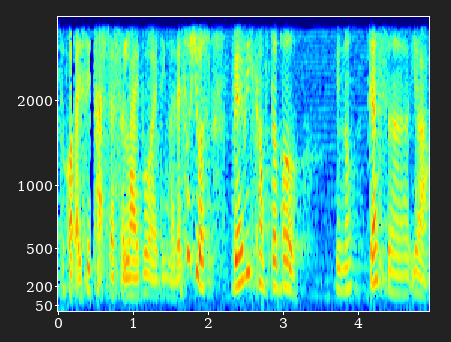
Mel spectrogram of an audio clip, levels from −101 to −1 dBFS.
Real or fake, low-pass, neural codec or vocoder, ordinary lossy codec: real; 3.6 kHz; none; AAC, 24 kbps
